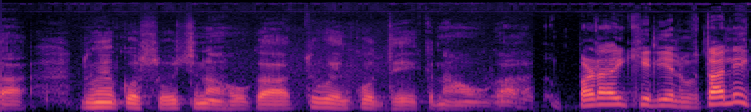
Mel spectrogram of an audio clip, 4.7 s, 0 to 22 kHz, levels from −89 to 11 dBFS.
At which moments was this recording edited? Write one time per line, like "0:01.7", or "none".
0:03.0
